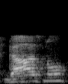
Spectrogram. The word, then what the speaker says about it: Gosnell: And just in recent days, we've in the news, there's been the story of Kermit Gosnell. Is that how you say his name? – Yes.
